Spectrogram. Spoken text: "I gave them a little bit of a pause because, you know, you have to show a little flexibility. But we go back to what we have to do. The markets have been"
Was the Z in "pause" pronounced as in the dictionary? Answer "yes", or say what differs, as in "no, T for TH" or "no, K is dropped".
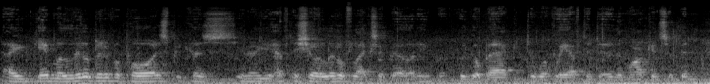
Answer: yes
